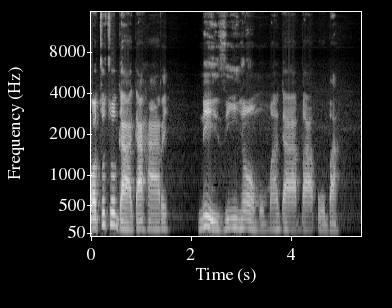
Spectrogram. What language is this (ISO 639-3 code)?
ibo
